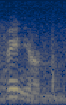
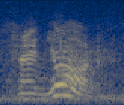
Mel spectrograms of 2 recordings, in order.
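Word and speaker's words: señor: How do you say senior? No, no senior. Senor.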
